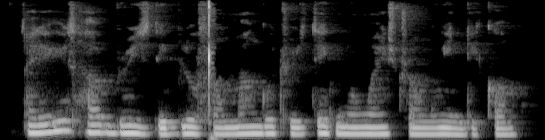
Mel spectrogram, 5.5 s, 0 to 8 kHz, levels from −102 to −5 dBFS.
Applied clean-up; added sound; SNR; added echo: classical method WPE with log-MMSE.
